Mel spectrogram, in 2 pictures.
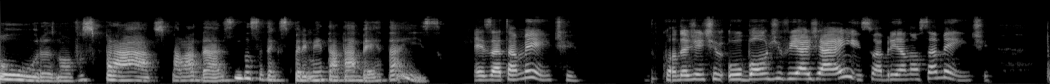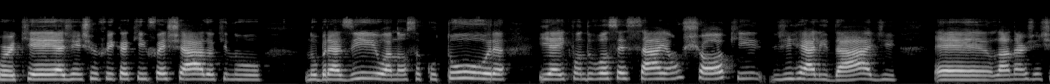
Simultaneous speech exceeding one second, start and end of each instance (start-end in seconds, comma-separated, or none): none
